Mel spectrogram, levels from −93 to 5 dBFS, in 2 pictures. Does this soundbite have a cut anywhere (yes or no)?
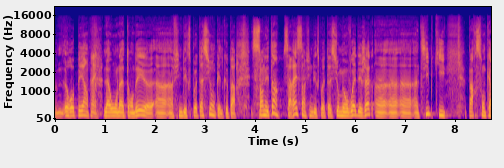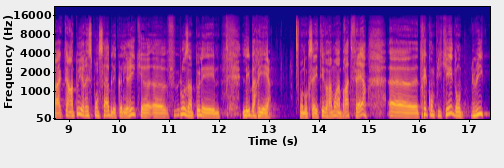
yes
